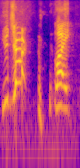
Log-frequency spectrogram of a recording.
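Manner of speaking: high, loud, exasperated outburst; frustrated rant. Real, not acted. Backer rants at the company over changed numbers, loud and frustrated. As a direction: raise pitch and volume, accusing them hotly. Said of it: "I'm so fucking frustrated".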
